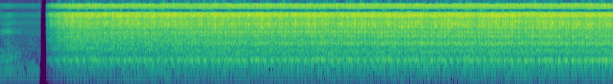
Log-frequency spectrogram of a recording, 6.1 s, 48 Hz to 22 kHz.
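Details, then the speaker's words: Citroën C4 timing belt area with the cover removed, phone microphone held near the recently replaced tensioner pulley: a harsh, rough whirring hiss over a steady mid tone at idle, from the faulty new tensioner pulley. "et comme vous pouvez le voir quand on l'a mis près du galet tendeur la partie micro ça écoute beaucoup plus et il y a un bruit très moche"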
